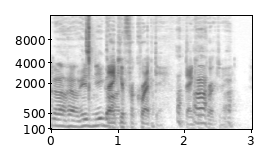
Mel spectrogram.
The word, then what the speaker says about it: Egon: And then you get to see also the spirit of EGOT doing the thing with him as well. I'm probably saying his name wrong. Did I say his name wrong? It's Egon.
